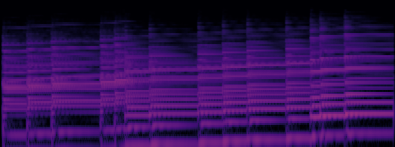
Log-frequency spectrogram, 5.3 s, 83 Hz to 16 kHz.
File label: breakbeat 092 bpm; Stylus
